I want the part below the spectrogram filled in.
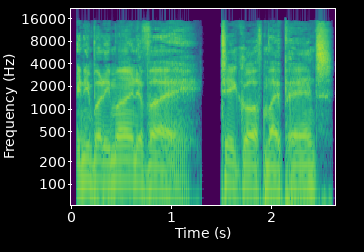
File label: chitchat; svencoop; voice commands; Duke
